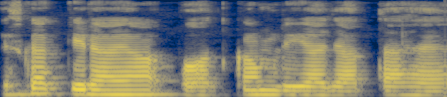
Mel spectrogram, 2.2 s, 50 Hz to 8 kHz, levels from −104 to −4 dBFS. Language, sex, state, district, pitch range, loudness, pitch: Hindi, male, Bihar, Saran, 125-140 Hz, -18 LUFS, 135 Hz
